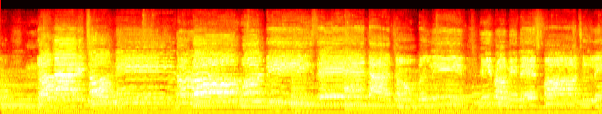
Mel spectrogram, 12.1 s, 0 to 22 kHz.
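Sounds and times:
group singing in harmony: 0.0s - 12.0s.

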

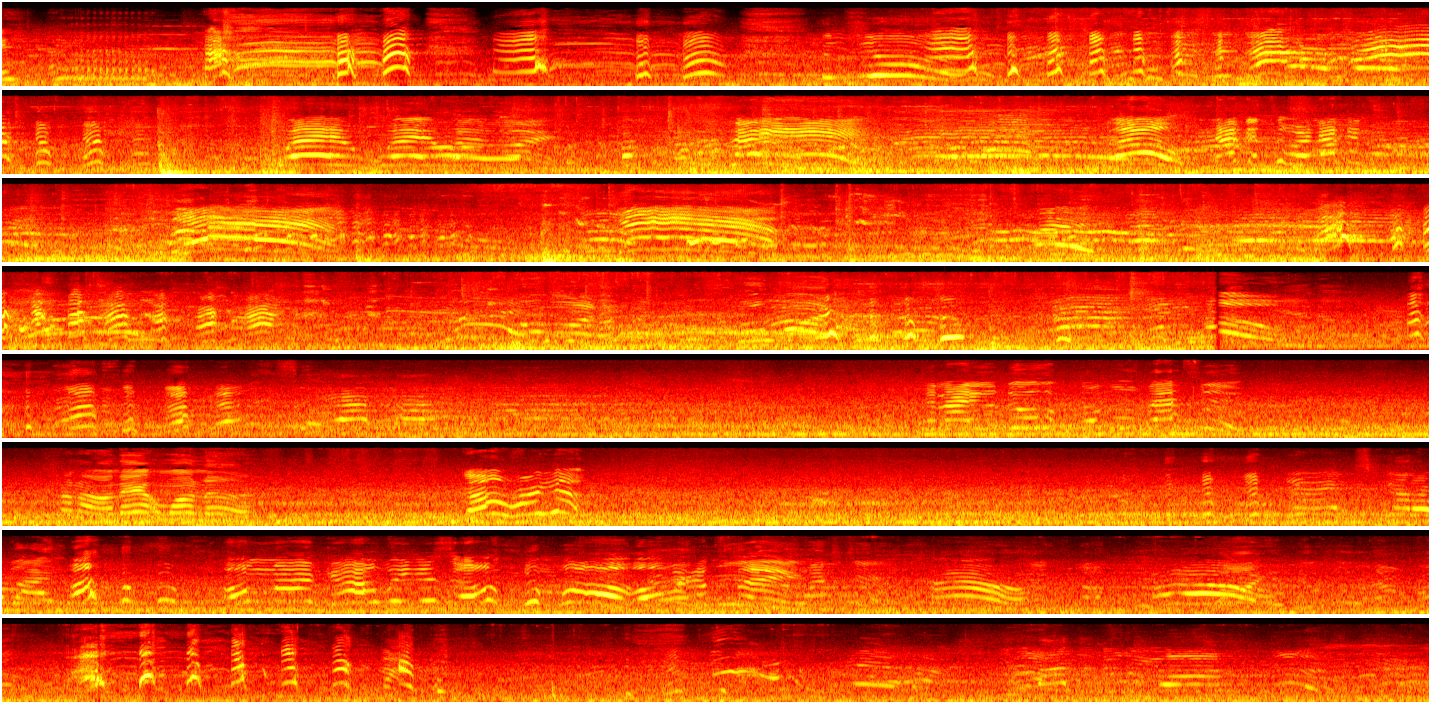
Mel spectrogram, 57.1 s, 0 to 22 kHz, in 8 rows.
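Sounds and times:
children shouting and squealing: 0.0s - 32.2s, 49.9s - 57.0s
bumper cars rumbling: 0.0s - 57.0s
busy indoor hall din: 0.0s - 57.0s.

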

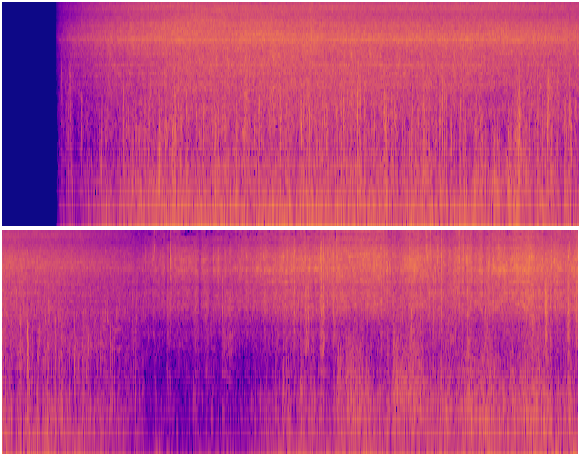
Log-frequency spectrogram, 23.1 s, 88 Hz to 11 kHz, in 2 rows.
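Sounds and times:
wind buffeting microphone: 1.1s - 23.0s
bike rattling over trail: 1.2s - 23.0s.

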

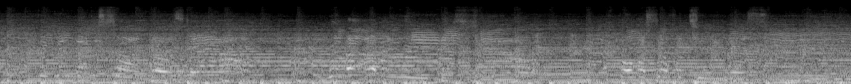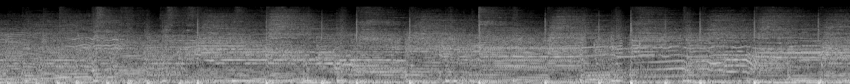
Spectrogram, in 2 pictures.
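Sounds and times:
bass guitar: 0.0s - 17.0s
drums: 0.0s - 17.0s
electric guitar: 0.0s - 17.0s.

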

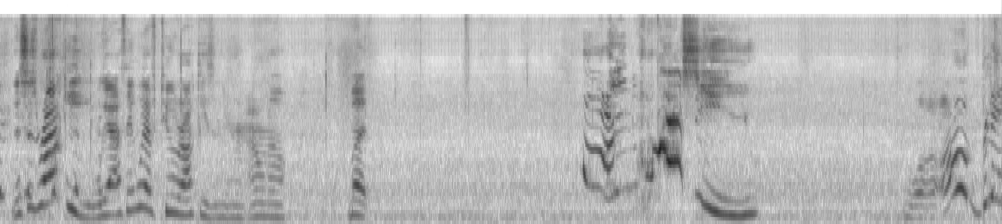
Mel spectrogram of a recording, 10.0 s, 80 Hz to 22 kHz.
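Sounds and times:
child speaking in character voice: 0.0s - 3.8s, 5.8s - 7.7s, 9.0s - 10.0s
faint steady hum: 0.0s - 10.0s.

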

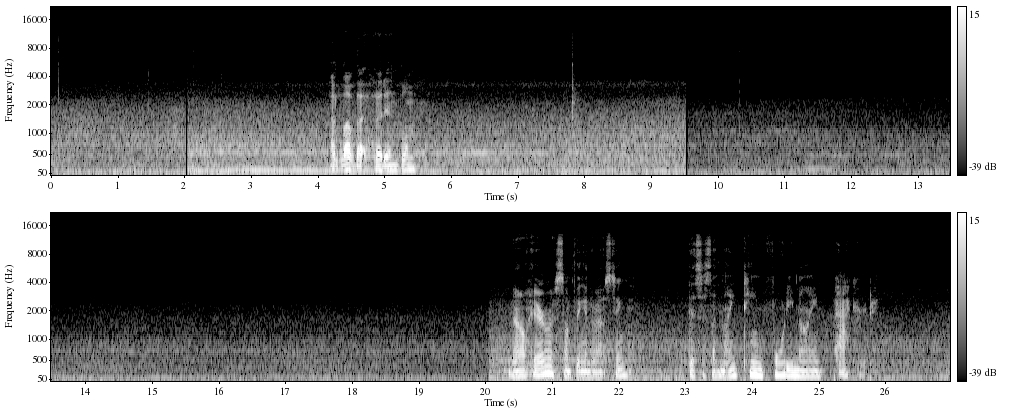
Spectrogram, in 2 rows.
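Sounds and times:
low background noise: 0.0s - 26.9s.

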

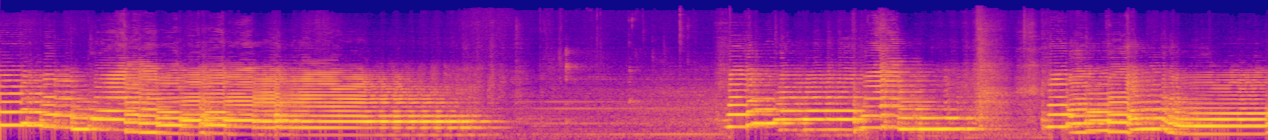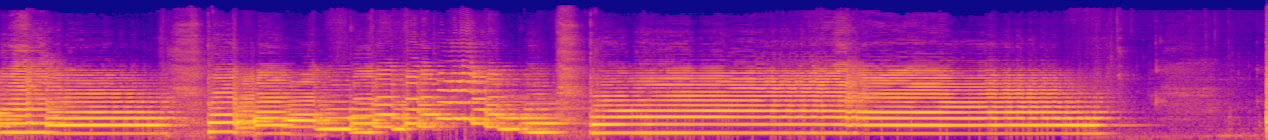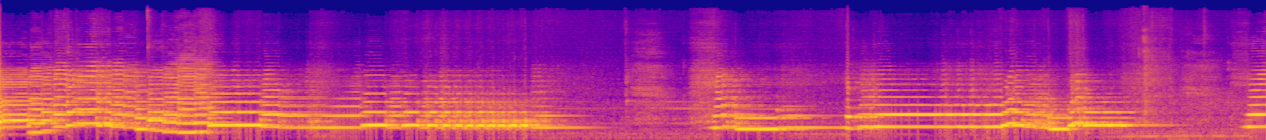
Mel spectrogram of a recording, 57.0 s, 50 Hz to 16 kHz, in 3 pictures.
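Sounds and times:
tenor saxophone playing jazz: 0.0s - 57.0s
saxophonist breathing: 14.4s - 15.8s, 21.5s - 22.2s, 27.3s - 27.9s, 35.1s - 37.8s, 46.4s - 49.1s, 54.8s - 56.8s.

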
